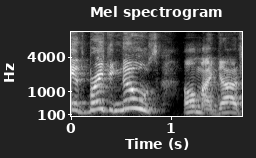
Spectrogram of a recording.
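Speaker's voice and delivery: loud, high excited announcement; excited shout. Acted. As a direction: hype it like breaking news. Hyped announcement on live show.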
